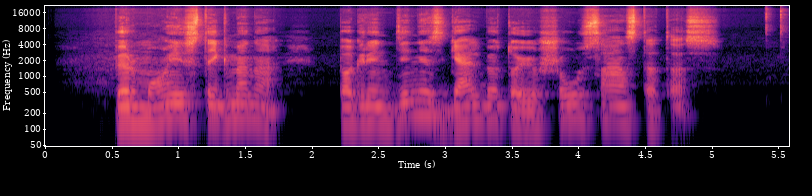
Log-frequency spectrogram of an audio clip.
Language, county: Lithuanian, Klaipėda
